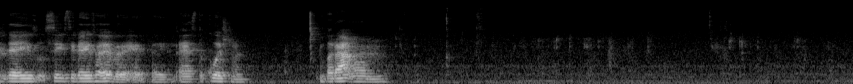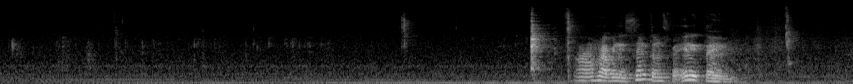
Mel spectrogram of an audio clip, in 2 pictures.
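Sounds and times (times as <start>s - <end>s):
person chewing noodles: 4.0s - 13.8s.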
